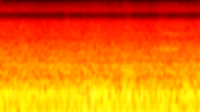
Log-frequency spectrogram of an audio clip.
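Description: Steady running noise inside a moving diesel railcar: an even engine hum with one held low tone over the rumble of the wheels on the rails.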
